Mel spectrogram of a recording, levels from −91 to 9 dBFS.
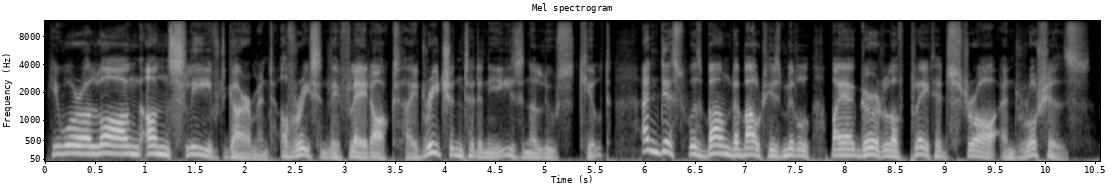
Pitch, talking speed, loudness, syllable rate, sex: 135 Hz, 190 wpm, -18 LUFS, 4.8 syllables/s, male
